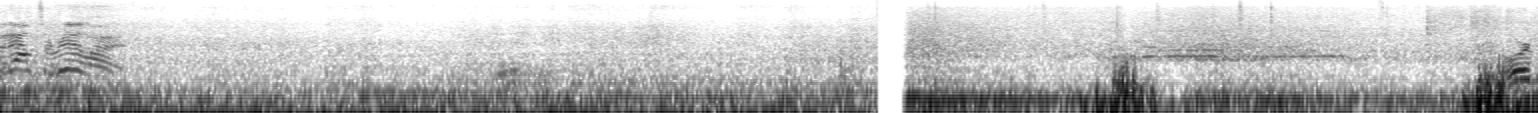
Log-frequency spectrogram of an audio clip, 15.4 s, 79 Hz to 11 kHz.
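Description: A 2020 Ford Mustang Shelby GT500 engine roars steadily at high revs, briefly cuts out, then climbs again with rising revving pitch while wind rushes past.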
